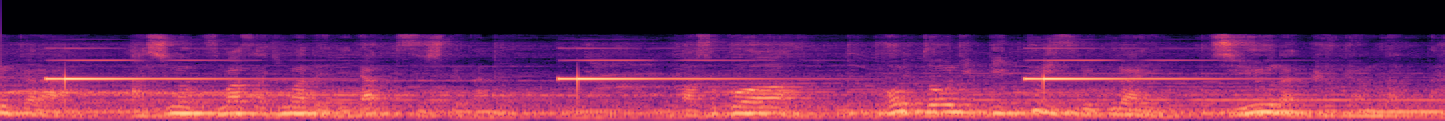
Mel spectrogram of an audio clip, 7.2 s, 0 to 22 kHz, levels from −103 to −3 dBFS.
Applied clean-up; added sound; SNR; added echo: none; Piano; -4 dB; reverberation time 0.6 s.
